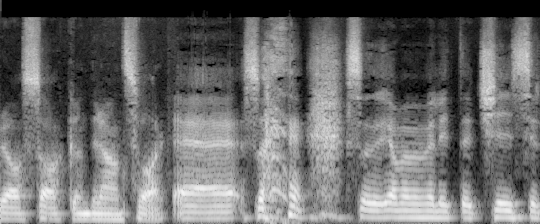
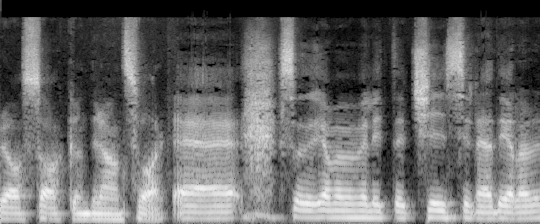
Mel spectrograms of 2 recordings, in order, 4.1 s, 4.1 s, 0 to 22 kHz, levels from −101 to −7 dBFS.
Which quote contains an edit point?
second; 1 cut; at 1.8 s

